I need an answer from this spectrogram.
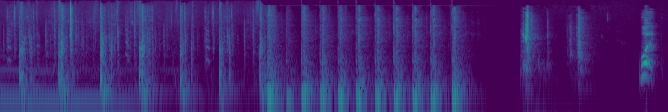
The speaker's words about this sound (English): What is going on? Who is banging on the door? Oh no, you two knuckleheads can't come bursting in here in the middle of the night waking us up, you know?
